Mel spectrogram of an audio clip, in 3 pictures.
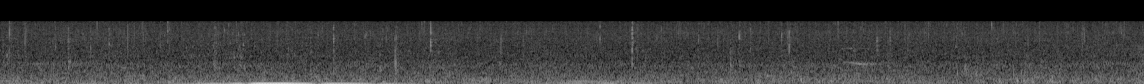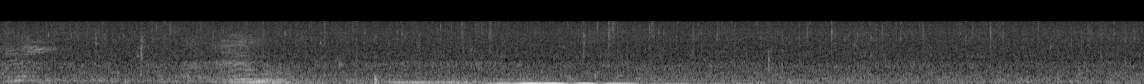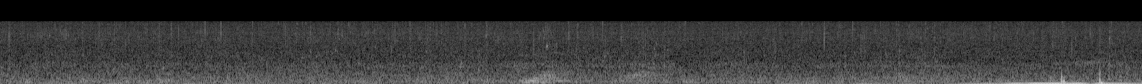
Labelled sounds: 8.4	8.8	humpback whale, 0.91 to 1.1 kHz
11.7	12.0	humpback whale, 1.6 to 2.2 kHz
13.6	13.9	humpback whale, 2.2 to 2.5 kHz

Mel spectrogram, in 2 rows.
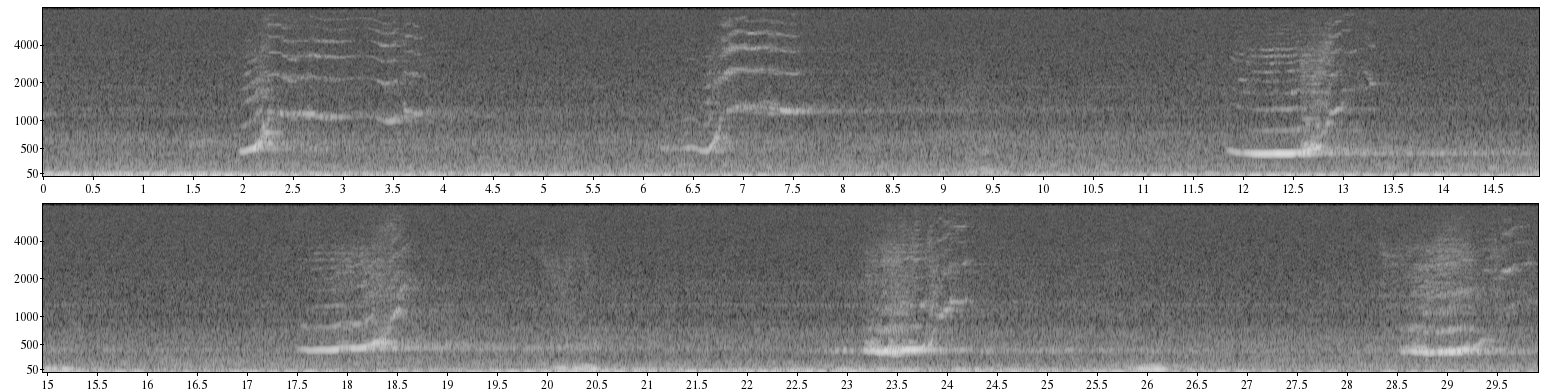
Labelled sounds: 2.0	3.8	humpback whale, 0.80 to 6.8 kHz
6.7	7.7	humpback whale, 1.1 to 6.8 kHz
12.0	13.5	humpback whale, 0.80 to 3.9 kHz
17.6	18.2	humpback whale, 0.80 to 3.3 kHz
18.5	18.8	humpback whale, 1.4 to 1.8 kHz
23.3	24.3	humpback whale, 0.96 to 3.0 kHz
28.7	29.9	humpback whale, 1.4 to 2.8 kHz

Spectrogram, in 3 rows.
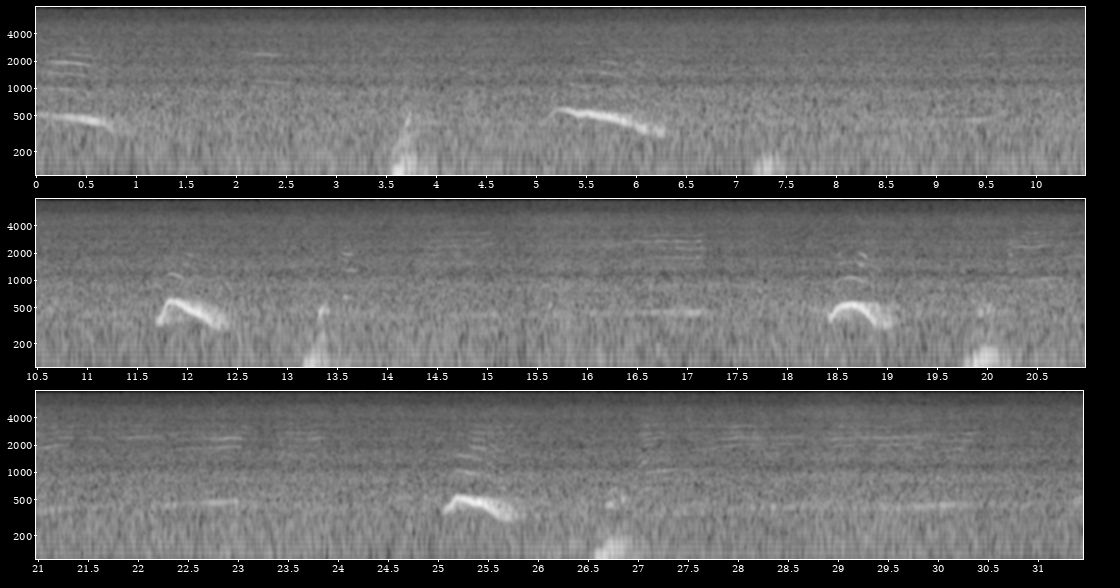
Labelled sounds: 0.1	0.7	humpback whale, 1.8 to 2.4 kHz
2.0	2.6	humpback whale, 1.1 to 2.6 kHz
5.6	5.9	humpback whale, 1.8 to 2.1 kHz
16.4	17.2	humpback whale, 2.1 to 3.2 kHz
18.6	18.8	humpback whale, 0.94 to 1.1 kHz
20.3	22.3	humpback whale, 0.94 to 2.6 kHz
22.7	23.1	humpback whale, 1.8 to 2.5 kHz
25.2	25.4	humpback whale, 0.91 to 1.1 kHz
27.5	28.3	humpback whale, 1.8 to 3.3 kHz
29.3	30.0	humpback whale, 2.3 to 3.8 kHz

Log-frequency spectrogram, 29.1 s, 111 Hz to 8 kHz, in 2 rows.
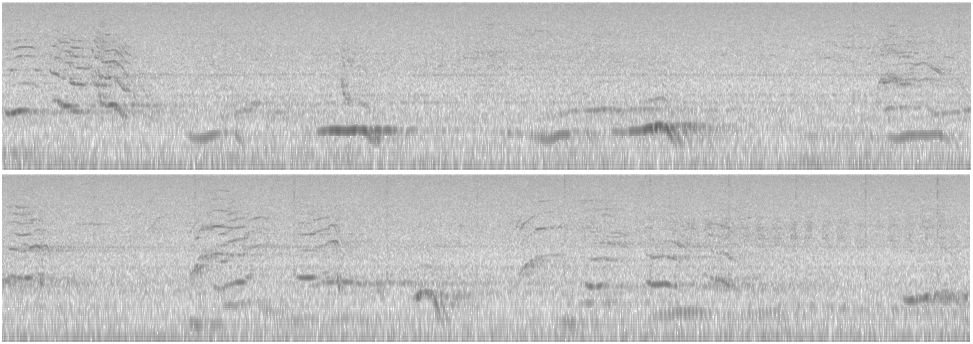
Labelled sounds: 0.1	2.0	humpback whale, 0.80 to 2.6 kHz
13.1	14.2	humpback whale, 0.86 to 2.4 kHz
14.6	15.3	humpback whale, 1.1 to 3.6 kHz
17.5	18.5	humpback whale, 0.86 to 5.3 kHz
19.0	19.6	humpback whale, 1.2 to 2.7 kHz
22.3	22.9	humpback whale, 0.80 to 4.1 kHz
23.7	24.8	humpback whale, 0.90 to 1.8 kHz
25.1	25.5	humpback whale, 0.90 to 2.3 kHz

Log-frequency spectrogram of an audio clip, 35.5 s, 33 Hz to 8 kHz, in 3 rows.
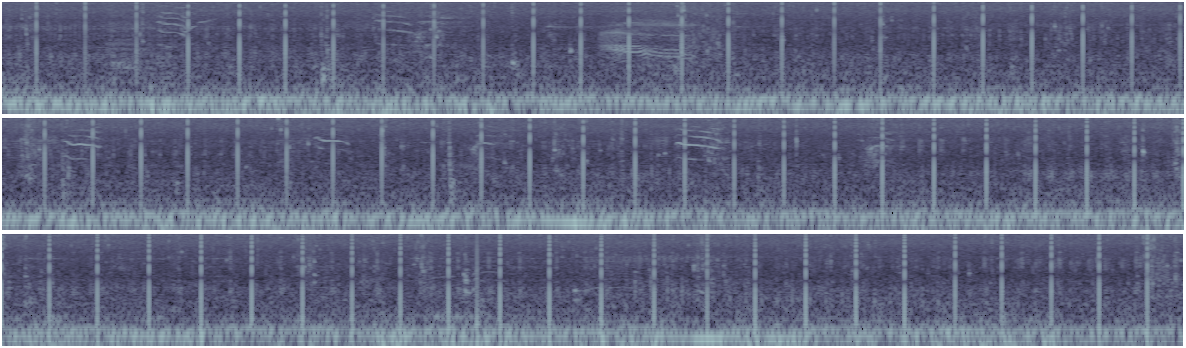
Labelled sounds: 1.5	2.0	killer whale, southern Alaska resident, 1.2 to 6.9 kHz
3.7	4.7	killer whale, southern Alaska resident, 0.62 to 5.3 kHz
5.9	7.2	killer whale, southern Alaska resident, 0.37 to 3.4 kHz
12.1	12.9	killer whale, southern Alaska resident, 0.78 to 4.5 kHz
14.9	15.4	killer whale, southern Alaska resident, 1.3 to 5.0 kHz
16.6	17.2	killer whale, southern Alaska resident, 0.68 to 5.5 kHz
18.5	19.2	killer whale, southern Alaska resident, 0.78 to 5.5 kHz
20.4	20.9	killer whale, southern Alaska resident, 0.55 to 3.3 kHz

